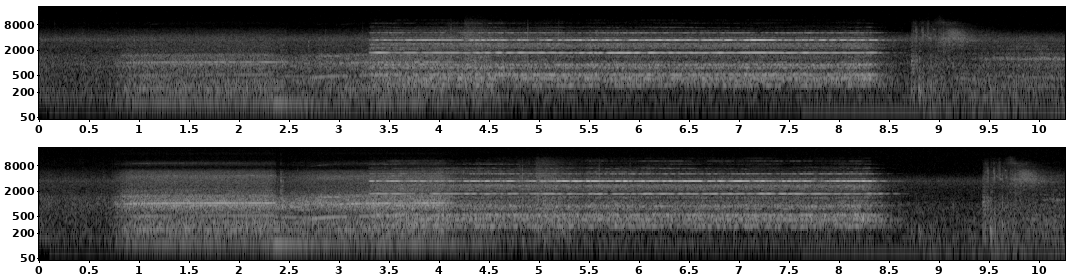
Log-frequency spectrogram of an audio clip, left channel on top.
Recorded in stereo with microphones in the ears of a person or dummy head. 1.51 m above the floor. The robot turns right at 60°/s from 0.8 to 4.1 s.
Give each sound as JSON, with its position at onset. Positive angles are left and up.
{"t": 3.3, "sound": "a violin", "azimuth_deg": -135, "distance_m": 7.5}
